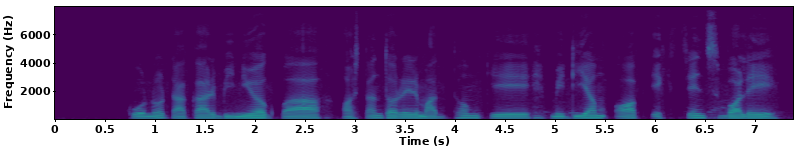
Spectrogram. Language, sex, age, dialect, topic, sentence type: Bengali, male, 18-24, Standard Colloquial, banking, statement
